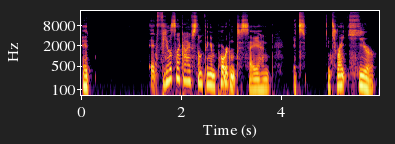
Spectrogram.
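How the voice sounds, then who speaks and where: An actor playing a troubled, hesitant space traveler facing death alone in an audio drama, haltingly searching for words. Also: mid-range voice, animated. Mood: anguished.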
